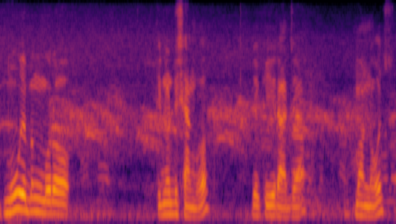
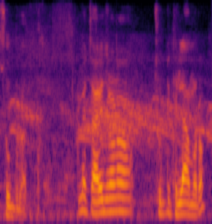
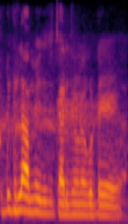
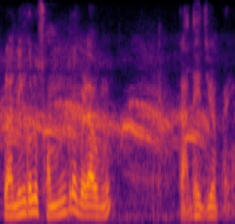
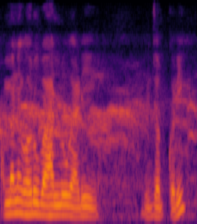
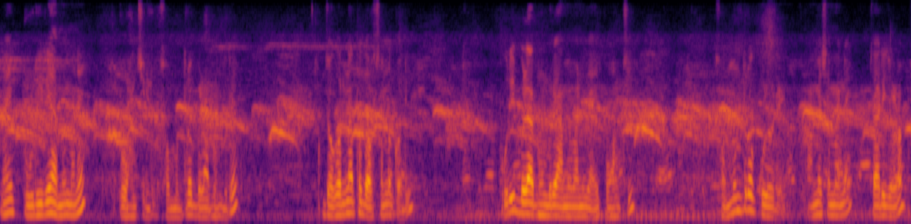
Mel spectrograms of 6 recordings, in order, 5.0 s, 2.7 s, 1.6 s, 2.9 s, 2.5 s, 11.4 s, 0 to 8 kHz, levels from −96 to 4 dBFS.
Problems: none marked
